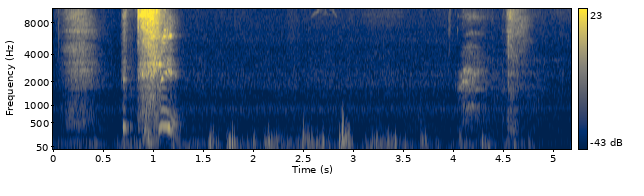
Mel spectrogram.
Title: Sneezing on the bed #sneeze #sneezy #allergy #nonstopsneezing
